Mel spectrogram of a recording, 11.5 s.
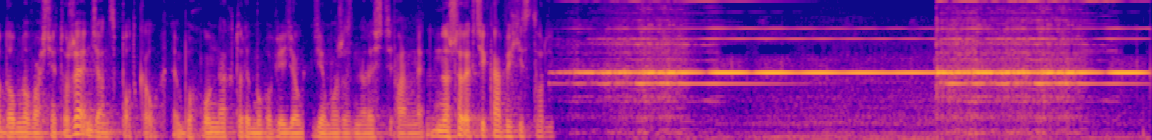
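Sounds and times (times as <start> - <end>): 
speech: 0.0 - 6.0
public payphone bell ringing: 5.6 - 11.5.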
